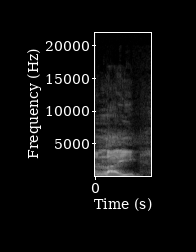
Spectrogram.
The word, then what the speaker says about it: lie: LIE, तो एल से बनता है ल, और IE से आई, क्या बन गया लाई।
